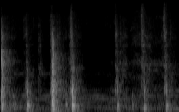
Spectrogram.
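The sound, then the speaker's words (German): A knife chops a handful of fresh parsley and mint into fine pieces for a falafel salad, giving several sharp, irregular knocks with short pauses between them. “Dann nehmen wir uns so eine Handvoll Petersilie, ups, komm her, und äh, Minze und schneiden das mal klein.”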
